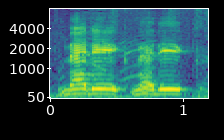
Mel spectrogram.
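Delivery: high called-out medic voice; medic impression. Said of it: "That's my medic impression".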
